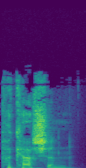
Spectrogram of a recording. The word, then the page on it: percussion: British English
